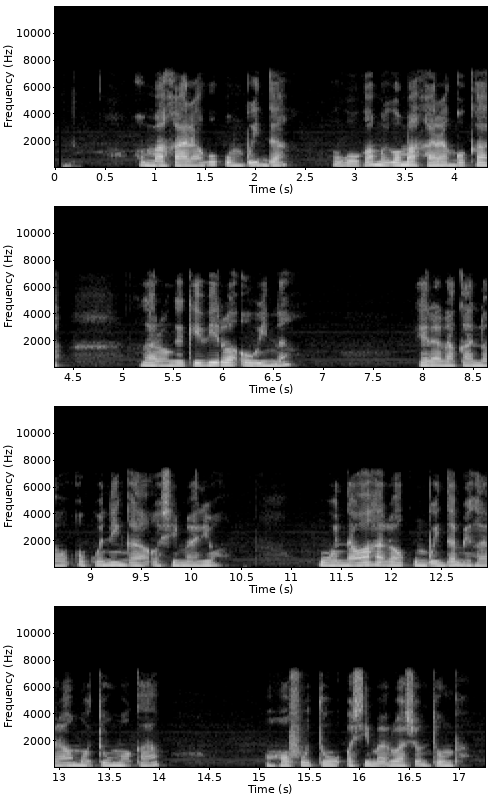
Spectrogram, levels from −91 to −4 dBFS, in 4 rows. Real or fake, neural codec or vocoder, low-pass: real; none; 7.2 kHz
